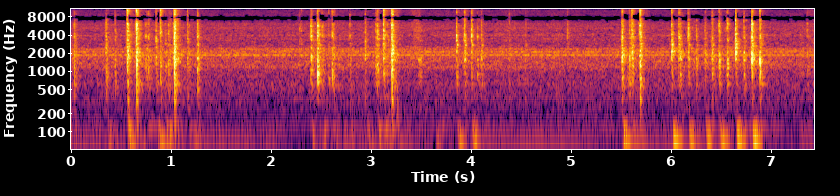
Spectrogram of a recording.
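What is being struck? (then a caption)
Plastic computer keyboard. Fingertips type on the keys of a full-size gray and cream SHIPADOO K600 wired USB plastic keyboard with a hollow plastic case, resting on a desk mat. Quick clusters of short, bright clacking keystrokes with a hollow low thump come in bursts separated by brief pauses. Each click dies away almost instantly over a steady low background hum.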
